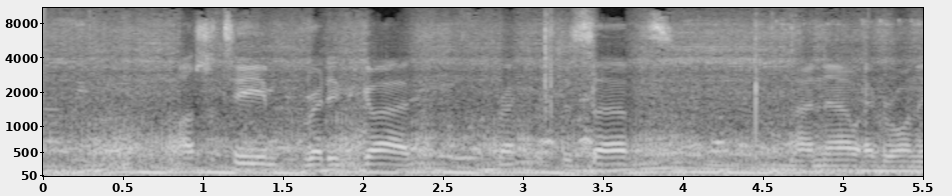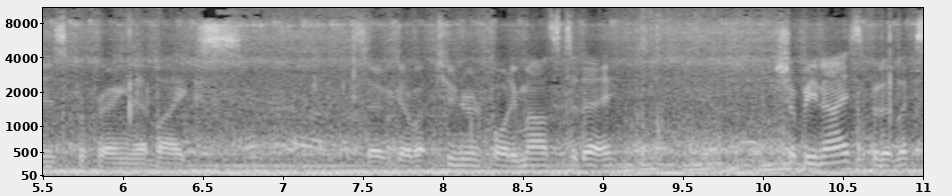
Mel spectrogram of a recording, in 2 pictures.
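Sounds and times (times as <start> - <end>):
people talking: 0.0 - 9.1, 10.0 - 11.0
motorcycle engines idling: 0.0 - 11.0.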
